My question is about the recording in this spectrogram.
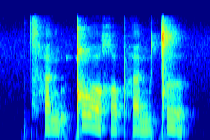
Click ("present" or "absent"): present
